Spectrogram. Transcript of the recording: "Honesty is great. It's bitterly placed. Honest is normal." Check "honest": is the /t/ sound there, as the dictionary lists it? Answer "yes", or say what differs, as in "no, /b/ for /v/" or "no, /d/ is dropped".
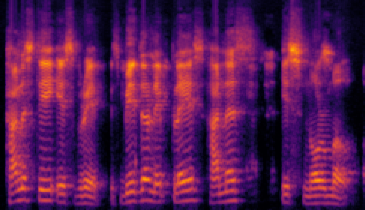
no, /t/ is dropped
